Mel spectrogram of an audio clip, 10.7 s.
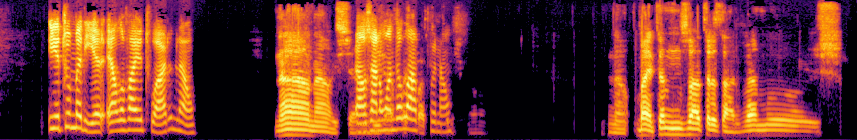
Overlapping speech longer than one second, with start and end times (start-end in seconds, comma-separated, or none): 4.4-5.7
